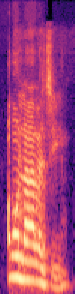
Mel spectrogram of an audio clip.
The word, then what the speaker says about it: enology: So, how do you pronounce what is it? Onology.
